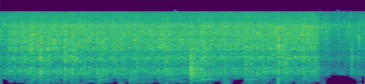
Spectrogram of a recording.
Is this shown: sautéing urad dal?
yes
